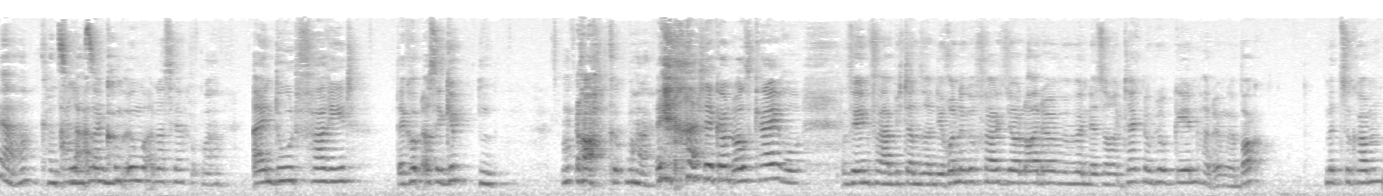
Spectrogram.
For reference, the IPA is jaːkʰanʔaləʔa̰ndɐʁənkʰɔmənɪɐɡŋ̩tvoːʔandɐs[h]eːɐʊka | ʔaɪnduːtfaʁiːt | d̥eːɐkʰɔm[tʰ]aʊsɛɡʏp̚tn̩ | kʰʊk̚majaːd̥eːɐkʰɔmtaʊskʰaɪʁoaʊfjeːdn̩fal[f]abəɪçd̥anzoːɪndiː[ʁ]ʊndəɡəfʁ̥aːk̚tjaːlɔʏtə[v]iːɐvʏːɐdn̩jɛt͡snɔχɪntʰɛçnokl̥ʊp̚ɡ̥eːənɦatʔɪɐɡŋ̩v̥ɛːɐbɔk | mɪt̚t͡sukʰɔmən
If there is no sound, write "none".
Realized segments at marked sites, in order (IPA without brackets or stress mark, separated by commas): h, t, h, ʁ, v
